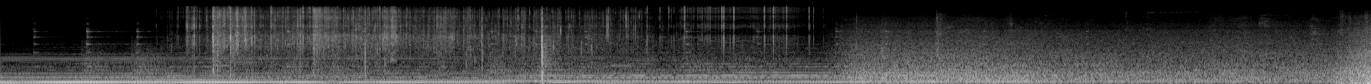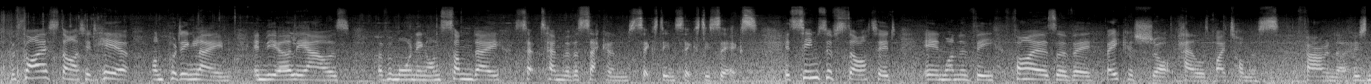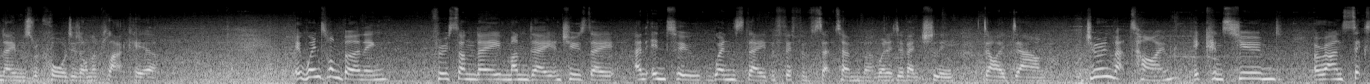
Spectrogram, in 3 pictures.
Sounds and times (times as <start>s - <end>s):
Music: 0.0s - 11.0s
Fire: 1.6s - 8.5s, 35.0s - 41.1s
Speech: 13.8s - 29.0s, 30.4s - 41.1s.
